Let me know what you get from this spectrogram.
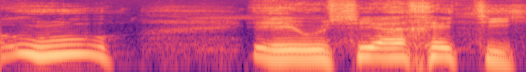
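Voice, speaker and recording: A man does the talking. The tone of his voice is dark and mellow. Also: dry, close sound with no echo. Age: 90s. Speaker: former scout, interviewee. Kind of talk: interview, recollections. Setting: abbey, with audience. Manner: halting.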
